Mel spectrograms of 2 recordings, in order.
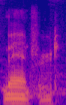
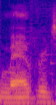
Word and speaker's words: Manfred: I'd be like, "Hey, uh son, your name's Manford. You don't think Manfred's a good name?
